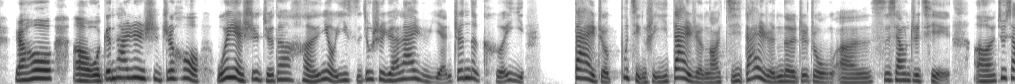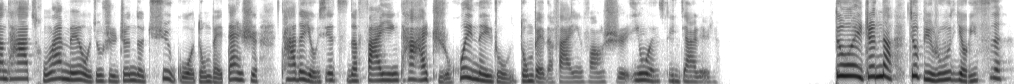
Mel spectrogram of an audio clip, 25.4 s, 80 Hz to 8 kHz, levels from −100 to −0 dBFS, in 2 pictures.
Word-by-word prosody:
然 230 0 +4
后， 285 +2 +7 0.3
呃， 210 -2 +5
我 200 +1 +5
跟 270 +6 +4
他 305 0 +2
认 310 -2 +5
识 270 -2 -4
之 270 +5 +1
后， 275 -9 0 0.2
我 255 +8 +4
也 300 -8 +6
是 250 +5 -3
觉 205 -2 -1
得， 245 -1 -2
很 210 -1 -1
有 235 -9 +1
意 220 +4 -2
思。 200 -5 -9
就 255 +1 -3
是 250 -1 -2
原 220 +1 -1
来 275 +1 0
语 200 -10 -5
言 150 +2 -5
真 285 +5 -1
的 270 - -3
可 170 -4 -6
以， 205 -8 -5 0.6
带 285 -8 +3
着， 175 -4 -2
不 310 - -5
仅 215 - -3
是 165 - -5
一 170 +3 -4
代 310 -5 +3
人 155 -6 -2
啊， 155 +1 -3
几 195 +4 -5
代 290 +7 -2
人 180 - -1
的 185 -2 +1
这 200 +3 -4
种， 165 -5 -4
嗯， 150 +1 -4
思 230 +6 -4
乡 225 -1 0
之 205 -2 -2
情。 430 - -4 0.3
啊， 190 0 -1
就 305 +9 -3
像 285 -2 0
他 275 +1 0
从 235 -6 -6
来 275 +3 +1
没 250 -3 +2
有 220 -7 0
就 200 +2 -4
是 190 -2 -6
真 215 +4 -3
的 195 -3 -3
去 275 +8 -5
过 160 -8 -3
东 175 +2 -5
北。 150 -3 -5
但 250 -1 -1
是 205 -4 -5 0.3
他 255 -1 -1
的 260 0 +1
有 190 -6 0
些 225 +7 -3
词 215 -1 -11
的 205 -1 -1
发 215 +1 -1
音， 225 0 0
他 255 +2 -2
还 235 -1 0
只 170 -11 -6
会 310 - 0
那 215 -7 +3
种 160 -1 -7
东 195 0 -1
北 155 -5 -3
的 145 - -13
发 160 +1 -7
音 165 +1 -14
方 165 -1 -11
式， 155 -3 -8
因 230 +1 0
为 195 -4 -2
跟 195 -2 -8
家 180 -1 -7
里 170 - -11
人 165 0 -16 1.5
对， 375 -3 +9
真 350 +4 +7
的， 335 -6 +7 0.2
就 375 0 +5
比 260 -6 0
如， 230 +3 +3
有 225 -5 +2
一 200 +2 -3
次 290 +4 -4
220 Hz, 245 characters per minute, -25 LUFS, 185-270 Hz, 1.5 s, 对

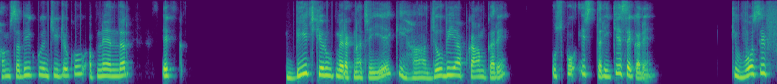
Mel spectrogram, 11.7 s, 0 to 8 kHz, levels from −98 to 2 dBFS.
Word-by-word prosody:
हम 180 +2 -3
सभी 195 +4 0
को 220 - 0
इन 205 - +1
चीज़ों 200 0 0
को 245 - -2 0.2
अपने 195 +1 +1
अंदर 195 +3 +2 0.5
एक 200 0 +1 1.6
बीज 230 - +3
के 225 - +6
रूप 215 -1 +1
में 180 - +6
रखना 160 0 0
चाहिए 145 0 -1
कि 265 -6 -4
हाँ, 145 0 -4
जो 180 +9 +2
भी 220 +2 +3
आप 205 -1 0
काम 175 0 0
करें 155 +9 0 0.7
उसको 435 - -3
इस 240 -1 -2
तरीके 180 +9 +1
से 230 -3 +4
करें 200 +1 -2 1.1
कि 215 - 0
वो 190 +8 +4
सिर्फ़ 255 +1 -2
195 Hz, 155 wpm, -20 LUFS, 175-220 Hz, 1.6 s, के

